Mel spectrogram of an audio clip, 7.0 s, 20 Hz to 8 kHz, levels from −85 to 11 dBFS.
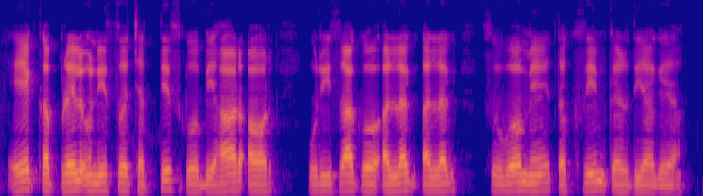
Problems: none marked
